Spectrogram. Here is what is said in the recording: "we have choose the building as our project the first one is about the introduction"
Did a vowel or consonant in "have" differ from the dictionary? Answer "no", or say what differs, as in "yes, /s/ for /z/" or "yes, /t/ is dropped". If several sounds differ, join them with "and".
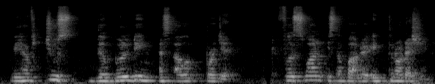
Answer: yes, /f/ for /v/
